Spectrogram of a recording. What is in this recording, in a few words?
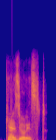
"casuist", Indian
